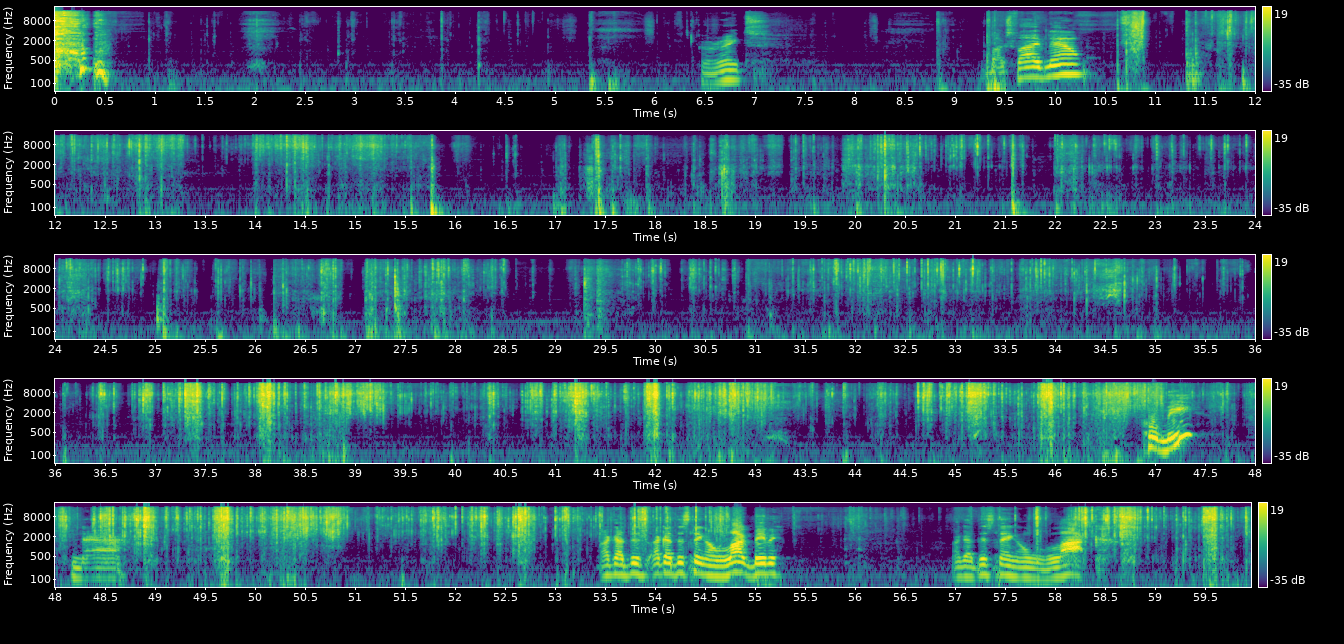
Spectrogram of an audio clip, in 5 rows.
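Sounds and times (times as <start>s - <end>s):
foil wrappers crinkling and tearing: 9.4s - 59.9s.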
